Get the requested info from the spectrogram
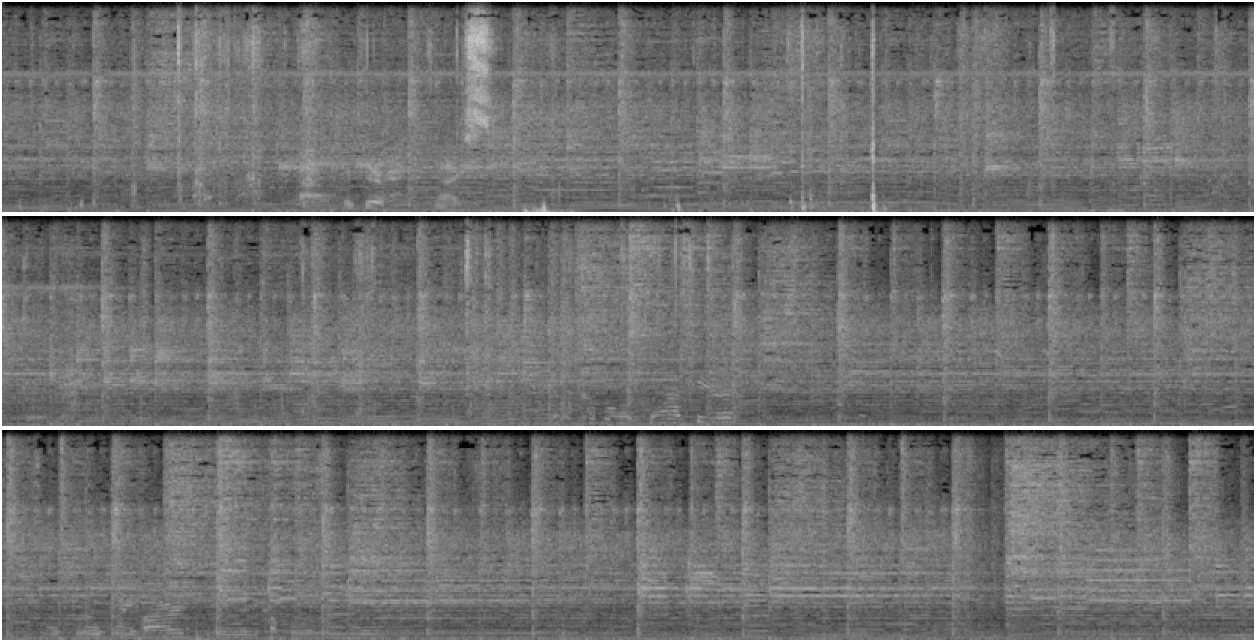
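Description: Background music with a steady beat, broken by a couple of loud, short low thumps about four and seven seconds in.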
